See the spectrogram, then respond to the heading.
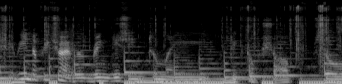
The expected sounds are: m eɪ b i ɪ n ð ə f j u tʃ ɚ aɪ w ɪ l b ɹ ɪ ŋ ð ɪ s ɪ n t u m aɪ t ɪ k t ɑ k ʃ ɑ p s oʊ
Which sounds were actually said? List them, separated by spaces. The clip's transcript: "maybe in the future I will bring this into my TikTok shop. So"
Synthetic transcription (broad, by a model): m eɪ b i ɪ n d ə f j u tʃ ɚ aɪ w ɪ l b ɹ ɪ ŋ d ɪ s ɪ n t u m aɪ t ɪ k t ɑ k ʃ ɑ p s oʊ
